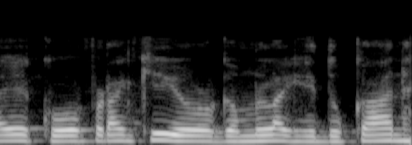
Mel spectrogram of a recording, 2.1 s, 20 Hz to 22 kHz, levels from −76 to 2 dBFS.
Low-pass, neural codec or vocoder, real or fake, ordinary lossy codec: none; codec, 16 kHz, 4 kbps, X-Codec, WavLM features, trained on Multilingual LibriSpeech; fake; none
